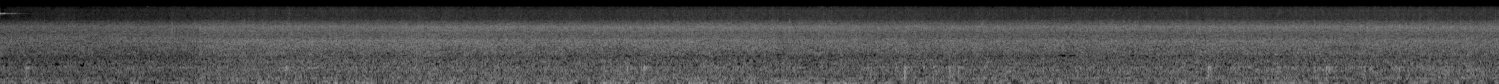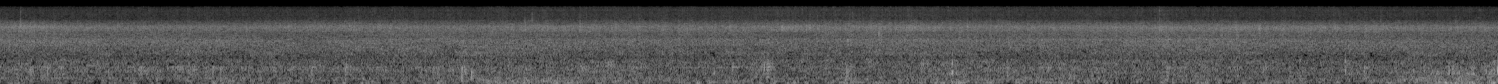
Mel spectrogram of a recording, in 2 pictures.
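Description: Heavy rain pouring steadily onto pavement, a dense, even hiss.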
